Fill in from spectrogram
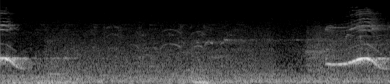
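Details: Asian koel calling in a garden: a clear whistled note sliding around a mid pitch at the start, then a second, louder swelling whistle near the end, over steady background hum and noise.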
